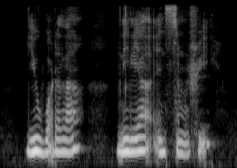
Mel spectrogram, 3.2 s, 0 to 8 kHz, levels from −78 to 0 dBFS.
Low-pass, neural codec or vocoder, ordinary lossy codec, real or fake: 7.2 kHz; none; AAC, 48 kbps; real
